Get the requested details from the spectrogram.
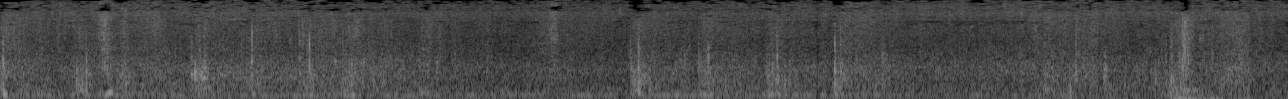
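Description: Footsteps creak on wooden planks.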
